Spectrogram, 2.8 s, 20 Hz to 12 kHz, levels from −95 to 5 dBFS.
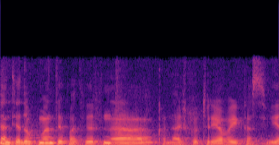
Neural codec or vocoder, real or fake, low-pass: none; real; 7.2 kHz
